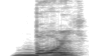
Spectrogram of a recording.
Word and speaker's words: voy: So if you're saying I go, which is spelled V-O-Y, you're going to say boy.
